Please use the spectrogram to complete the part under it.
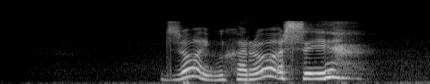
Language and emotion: Russian, positive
